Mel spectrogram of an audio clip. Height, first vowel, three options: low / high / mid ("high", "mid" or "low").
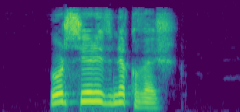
high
